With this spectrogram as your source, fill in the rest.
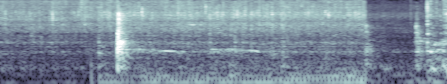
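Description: Ground spices with ginger-garlic paste, salt, turmeric and chilli powder fry in oil while being stirred, a low steady sizzle broken by a sharp scrape of the spoon, with no talking.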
